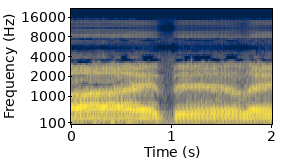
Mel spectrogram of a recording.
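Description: Male barbershop quartet singing a cappella in close harmony, on sustained wordless vowels. A chord slides up and is held with vibrato, breaks off briefly about a second in, then a second chord is held.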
